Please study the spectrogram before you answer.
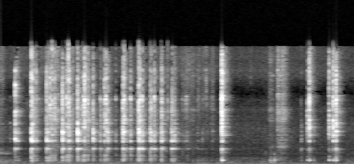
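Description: A white bowling pin with red stripes and a hard, glossy coating is held in both hands and tapped with fingertips and nails. The result is a quick, irregular run of light, dry clicks and taps with a faint mid-pitched tone and bright, crisp edges that die away almost instantly. A few sharper taps stand out over a low, steady background hum.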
